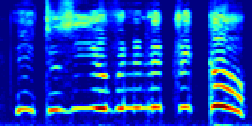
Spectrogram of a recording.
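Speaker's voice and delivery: very high, loud, squeaky puppet sidekick. Pretend. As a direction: pipe up as a cheeky little puppet. Puppet voice joins the chat.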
